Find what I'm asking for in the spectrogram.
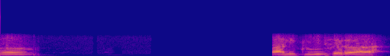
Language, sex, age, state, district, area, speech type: Telugu, male, 45-60, Telangana, Bhadradri Kothagudem, urban, conversation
